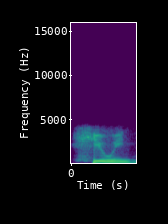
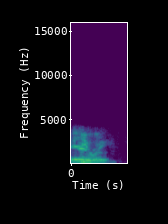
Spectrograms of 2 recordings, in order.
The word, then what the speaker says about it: Ewing: I remember when Doc Bay used to call Patrick Ewing like, Hewing with an H. – Yeah, Hewing. Patrick Ewing.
